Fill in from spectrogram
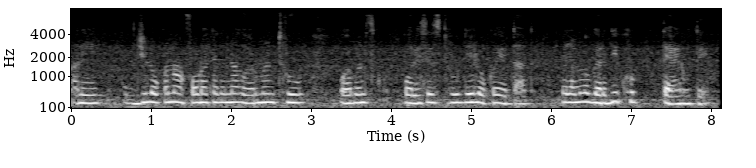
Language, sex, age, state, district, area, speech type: Marathi, male, 18-30, Maharashtra, Sangli, urban, spontaneous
